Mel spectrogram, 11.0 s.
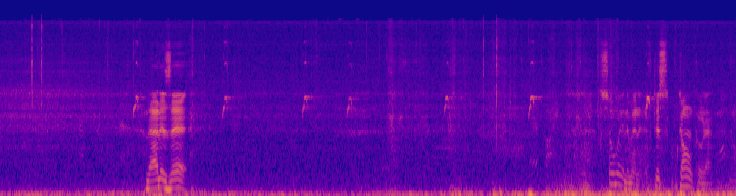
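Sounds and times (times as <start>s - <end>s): small bird chirping: 1.9s - 2.2s, 3.3s - 3.7s, 4.5s - 5.5s, 6.6s - 7.0s, 7.8s - 8.4s, 9.5s - 10.0s
wind rumble on microphone: 5.7s - 11.0s.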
